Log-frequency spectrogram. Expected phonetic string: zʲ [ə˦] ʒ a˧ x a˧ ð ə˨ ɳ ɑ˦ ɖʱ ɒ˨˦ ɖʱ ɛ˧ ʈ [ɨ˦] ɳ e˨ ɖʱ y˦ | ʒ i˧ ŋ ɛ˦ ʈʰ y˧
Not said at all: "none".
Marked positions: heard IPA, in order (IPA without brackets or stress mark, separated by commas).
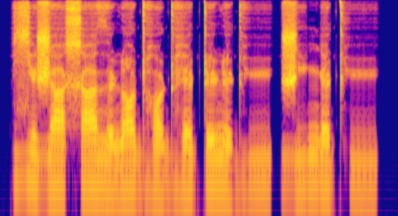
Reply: ə˦˨, e˦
